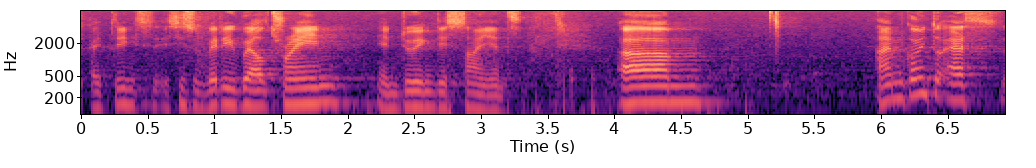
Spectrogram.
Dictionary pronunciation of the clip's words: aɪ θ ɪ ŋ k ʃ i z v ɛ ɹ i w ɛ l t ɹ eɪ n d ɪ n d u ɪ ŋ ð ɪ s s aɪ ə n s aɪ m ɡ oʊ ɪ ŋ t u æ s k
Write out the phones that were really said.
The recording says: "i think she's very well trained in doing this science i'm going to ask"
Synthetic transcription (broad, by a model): aɪ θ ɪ ŋ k s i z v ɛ ɹ i w ɛ l t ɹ eɪ n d ɪ n d u ɪ ŋ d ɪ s s aɪ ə n s aɪ m ɡ oʊ ɪ ŋ t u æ s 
